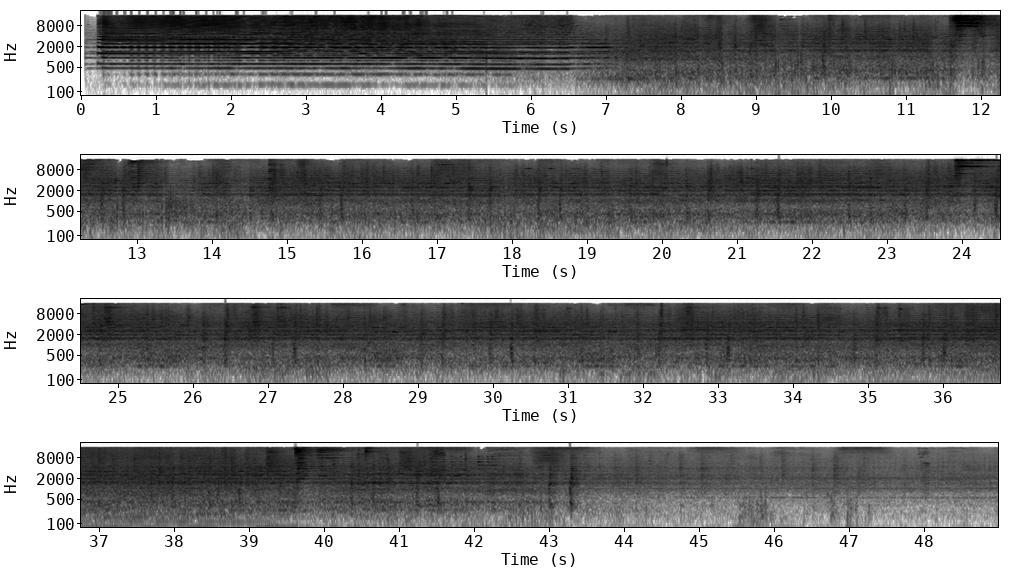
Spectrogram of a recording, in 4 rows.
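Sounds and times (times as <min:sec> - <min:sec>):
passenger train rumbling past: 0:00.2 - 0:48.9
wheels clacking over rail joints: 0:07.2 - 0:47.3.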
